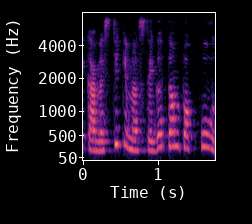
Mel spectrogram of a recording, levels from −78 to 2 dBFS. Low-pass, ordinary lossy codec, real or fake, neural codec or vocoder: 7.2 kHz; Opus, 32 kbps; real; none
